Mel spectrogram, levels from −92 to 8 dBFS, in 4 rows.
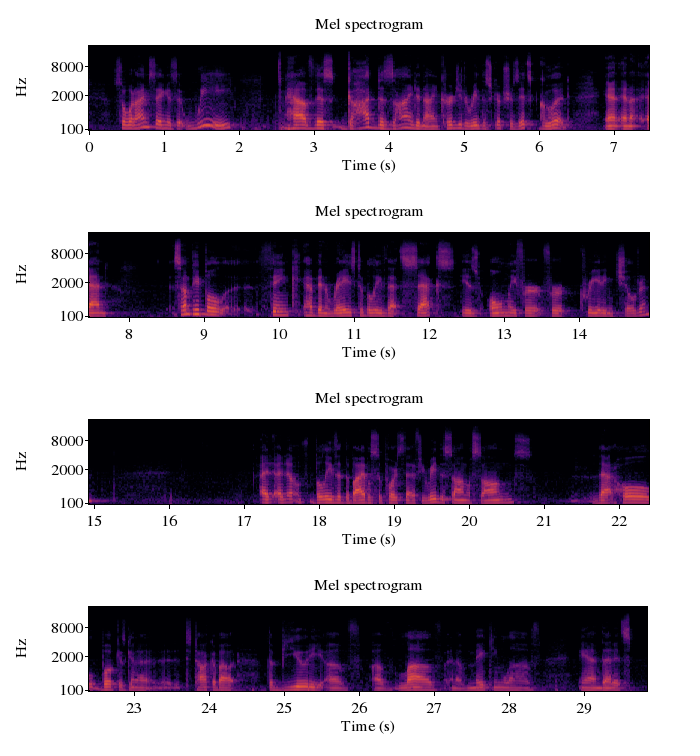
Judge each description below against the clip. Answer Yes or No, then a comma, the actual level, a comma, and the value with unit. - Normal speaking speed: Yes, average, 155 wpm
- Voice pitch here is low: Yes, low, 130 Hz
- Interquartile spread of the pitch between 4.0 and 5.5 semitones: No, average, 3.3 semitones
